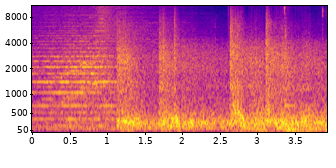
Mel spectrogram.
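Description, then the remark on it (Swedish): Cannon fire from Swedish forces bombarding Båhus fortress in 1566, during the Nordic Seven Years' War, with more than 2,800 cannonballs fired, booms again and again over a constant low rumble, with a heavier blast about a second in and several more sharp reports following at irregular intervals. No one speaks. “Mer än 2800 kulor blir avfyrt mot Båhus.”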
